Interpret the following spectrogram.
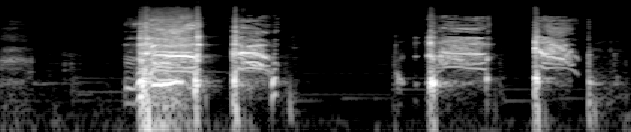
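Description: A woman coughing after sipping a salt-water flush drink, four coughs in two pairs, the first pair about a second in and the second near the end: she is choking on the salty drink.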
